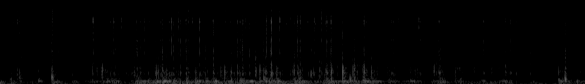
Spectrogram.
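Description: Long nails rapidly tap and scratch the base and edge of an upside-down plastic body butter tub with a pale green plastic base and paper label. The result is a dense, quick patter of dry clicks and bright scratchy rasps over a soft low rumble, with short, dead taps that don't ring.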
